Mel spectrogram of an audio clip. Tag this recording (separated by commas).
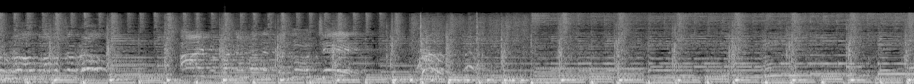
Music, Rock and roll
